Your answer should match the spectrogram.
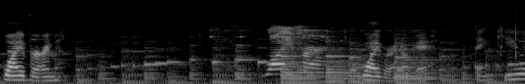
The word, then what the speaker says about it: wyvern: I learned how to ride my wyvern when I was 5. Fuck. Hold on. How to pronounce wyvern?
